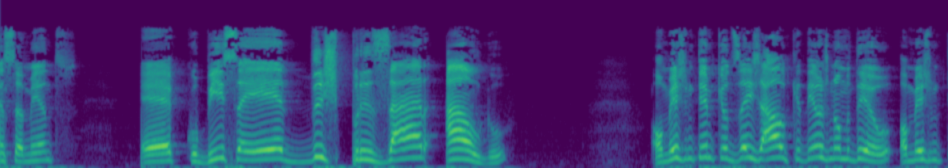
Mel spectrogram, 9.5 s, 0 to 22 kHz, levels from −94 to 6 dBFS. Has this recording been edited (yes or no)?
no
